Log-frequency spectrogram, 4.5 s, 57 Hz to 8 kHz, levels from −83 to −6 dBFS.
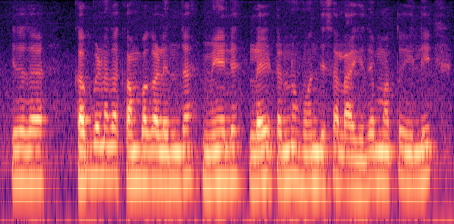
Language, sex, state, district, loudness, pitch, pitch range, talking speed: Kannada, male, Karnataka, Koppal, -17 LUFS, 145 Hz, 140-145 Hz, 120 wpm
